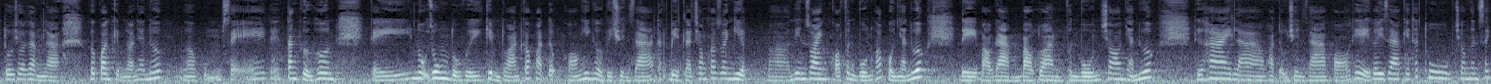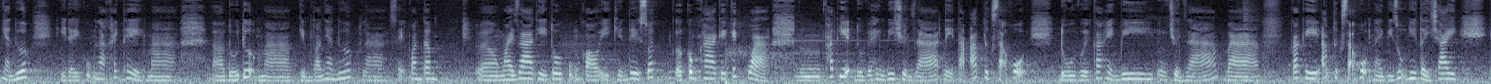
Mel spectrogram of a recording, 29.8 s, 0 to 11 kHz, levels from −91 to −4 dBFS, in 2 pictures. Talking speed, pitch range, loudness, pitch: 290 wpm, 150-215 Hz, -24 LUFS, 175 Hz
